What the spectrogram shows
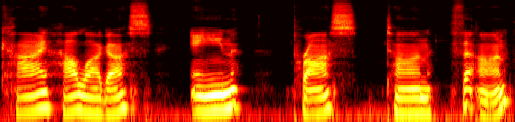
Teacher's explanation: make those omicrons into ah sounds rather than o sounds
